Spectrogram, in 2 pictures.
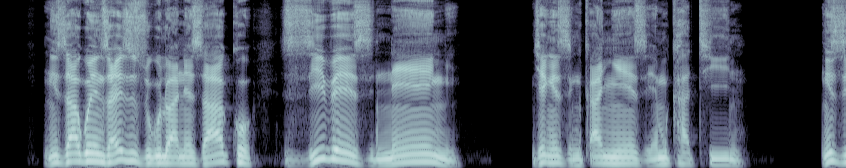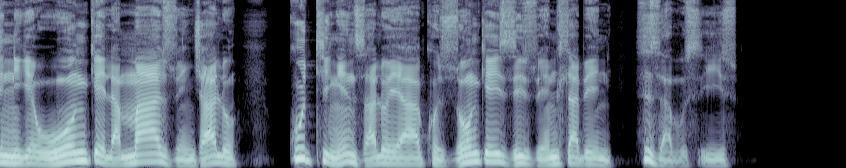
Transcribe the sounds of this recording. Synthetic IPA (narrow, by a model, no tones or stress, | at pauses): ŋizaɣwɛnd͡zʱaizizuɣulwanɛzakʰɔ | ziβɛzineŋi | nd͡ʒʱɛŋeziŋkʼaɲeziem̩kʰatʰiːni | ŋiziniɣɛwɔŋkʼɛlamazwɛnd͡ʒʱalɔ | ɣutʰiŋɛnd͡zʱalɔjakʰɔzɔŋkʼɛizizwɛem̩ɬaβeni | z̥izaβusiːswḁ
